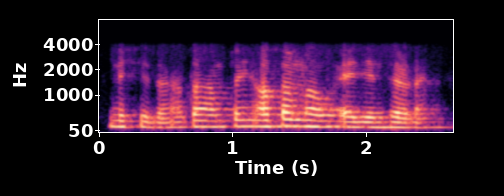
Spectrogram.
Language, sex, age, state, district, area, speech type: Odia, male, 30-45, Odisha, Koraput, urban, conversation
